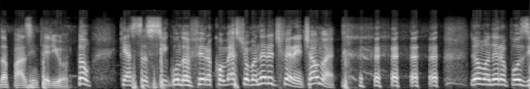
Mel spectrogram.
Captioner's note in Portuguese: risos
